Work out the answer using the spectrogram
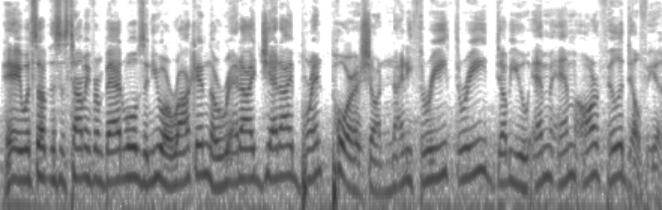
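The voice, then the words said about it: Intense radio DJ voice. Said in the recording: “I like my radio voice. It's really intense.”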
